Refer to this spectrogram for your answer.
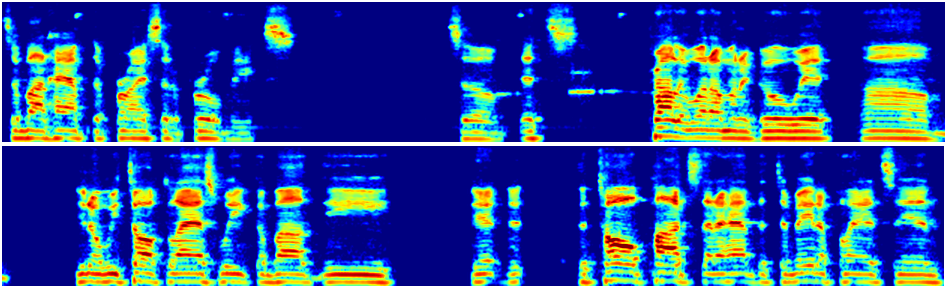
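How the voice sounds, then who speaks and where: A man with an American accent speaks at a fairly slow pace, leaving long, frequent pauses, in a medium pitch and a monotone, flat intonation. His tone is bright and sharp, and the sound is dry and close with no echo. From South Louisiana. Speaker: gardening YouTuber. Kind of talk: casual chat.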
